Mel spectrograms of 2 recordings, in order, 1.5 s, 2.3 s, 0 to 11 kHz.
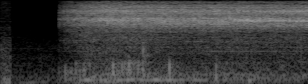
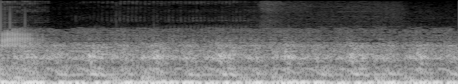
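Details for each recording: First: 1984 Porsche 944 barn find stored 20+ years, no-start, new fuel pump jumpered to 12 V: sharp steady hiss as the fuel rail nut is cracked open, showing fuel pressure at the rail. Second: 1984 Porsche 944 barn find stored 20+ years, after belt job, new plugs and wires: cranks steadily with even chugs and decent compression but never catches; no fuel, suspected seized fuel pump.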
